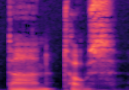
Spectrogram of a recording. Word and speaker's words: Dantos: I mean, Dantos, that's 2 syllables. Dantos. I don't know which is the hard syllable or they're both double hard, but 2-syllable names are usually good for a lot of stuff.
